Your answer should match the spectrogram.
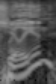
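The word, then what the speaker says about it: Cillian: out that yet another person whose name we mispronounce is also being considered Killian Murphy which we've always called San yeah but it's Killian it's like Celtic yeah not Celtic okay the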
